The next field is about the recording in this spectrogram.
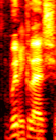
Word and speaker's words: Whiplash: Den, genau, Whiplash. Richtig. Whiplash ist die korrekte Aussprache.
